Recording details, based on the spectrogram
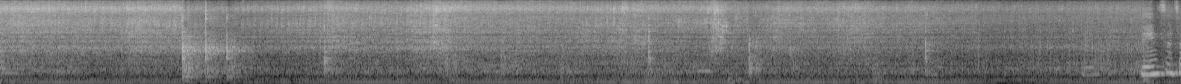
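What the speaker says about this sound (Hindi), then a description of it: "अब हम इसमें अदरक लहसुन और टमाटर का पेस्ट भी साथ ही डाल देंगे और अच्छे से मिक्स करेंगे।" Chicken with ginger, garlic and tomato paste fries in a pan, giving a steady sizzle broken by intermittent scraping and stirring strokes throughout.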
